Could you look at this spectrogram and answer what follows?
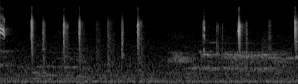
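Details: Female sunbird (kolibri ninja) calling, used as a lure to get males singing: sharp, very high ticking chips scattered irregularly over three seconds, with a soft whistled note near the end.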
